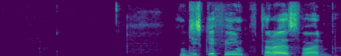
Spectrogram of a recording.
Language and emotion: Russian, neutral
